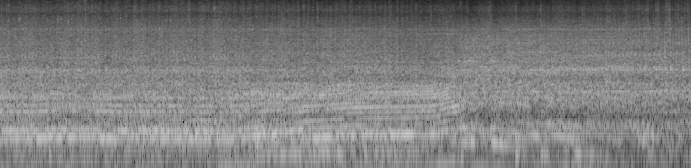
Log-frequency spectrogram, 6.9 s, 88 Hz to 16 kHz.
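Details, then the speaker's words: 30 hp Evinrude two-stroke outboard, cold with no thermostat, new throttle cable and readjusted linkage, in test bucket: revs, then sags and goes ragged below the marks where the butterfly closes; won't idle by itself below the marks. "so see the the carbs not it's not idling by itself when it goes down past the marks because at the marks the butterfly is slightly open as soon as i bring it back down all right past the marks it starts to dark"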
